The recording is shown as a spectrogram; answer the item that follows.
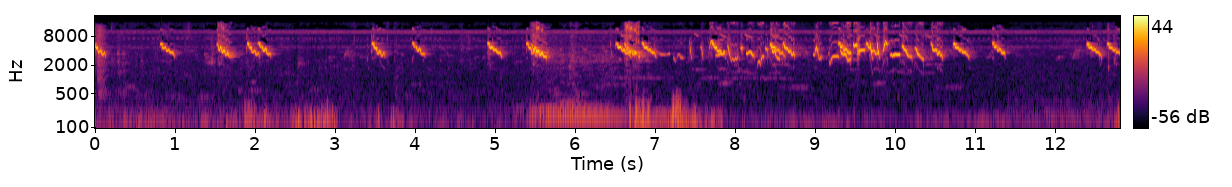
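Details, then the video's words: White-eye (kecial kuning) giving 'ciak ciak' calls, used to train and provoke caged birds that are reluctant to sing. Short, high, downward-slurred chirps come singly and in pairs, then in a dense rapid burst midway. Faint low rumbling lies beneath. "CIAK CIAK JOS KECIAL KUNING GACOR PANCINGAN KECIAL MALAS BUNYI RAJIN JOS GACOR"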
